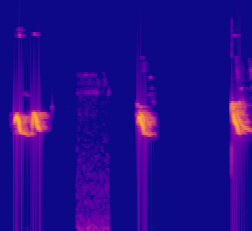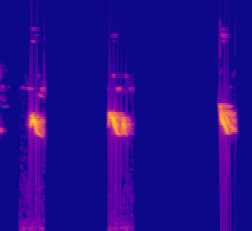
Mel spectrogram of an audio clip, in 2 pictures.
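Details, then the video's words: A Western Bluebird gives six short, burry chirps, some doubled, spaced roughly a second apart at a mid-high pitch, against an otherwise quiet background. "Western Bluebird Song, Western Bluebird Call! Sound! - Azulejo Garganta Azul Canto"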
